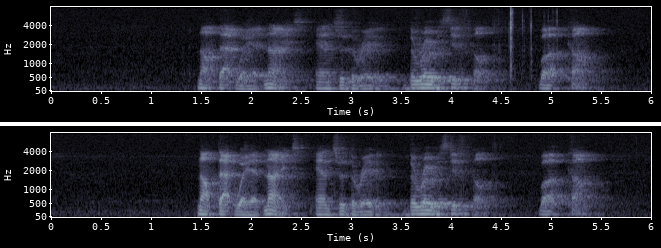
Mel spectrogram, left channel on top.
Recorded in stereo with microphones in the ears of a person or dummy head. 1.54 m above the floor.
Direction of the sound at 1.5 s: 70° right (ahead or behind).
